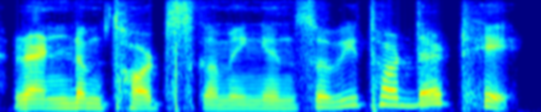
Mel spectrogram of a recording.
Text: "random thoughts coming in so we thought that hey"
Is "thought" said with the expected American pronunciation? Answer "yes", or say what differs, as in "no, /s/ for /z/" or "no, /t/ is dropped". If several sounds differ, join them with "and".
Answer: no, /t/ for /θ/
